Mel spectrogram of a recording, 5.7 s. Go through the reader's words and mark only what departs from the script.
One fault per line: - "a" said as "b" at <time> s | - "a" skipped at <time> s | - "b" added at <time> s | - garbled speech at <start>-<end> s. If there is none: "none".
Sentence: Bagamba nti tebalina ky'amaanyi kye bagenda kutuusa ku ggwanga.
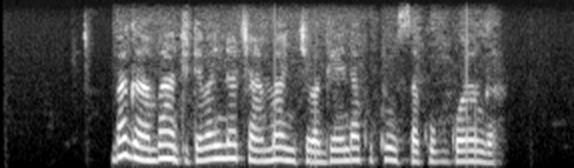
none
